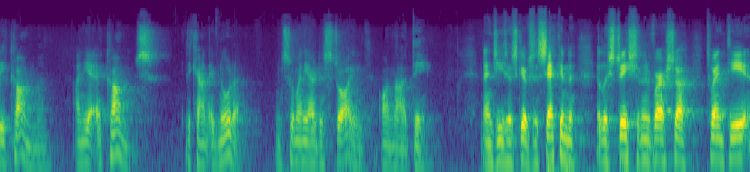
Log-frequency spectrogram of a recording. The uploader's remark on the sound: Recorded at North Harris Free Church on Sunday morning.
